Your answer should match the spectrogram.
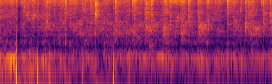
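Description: A small group applauding: many scattered, irregular hand claps.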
